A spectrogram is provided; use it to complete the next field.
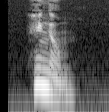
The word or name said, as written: hingham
